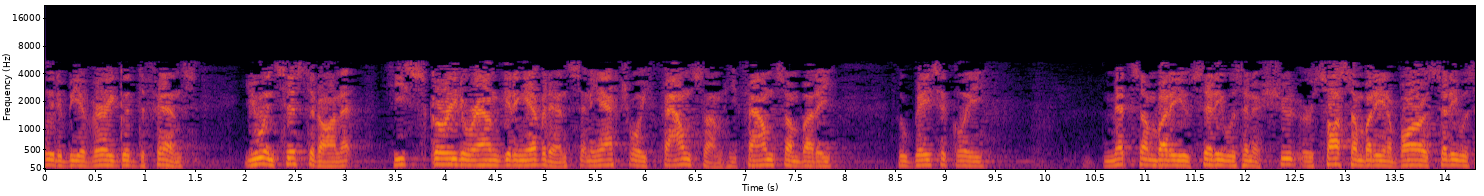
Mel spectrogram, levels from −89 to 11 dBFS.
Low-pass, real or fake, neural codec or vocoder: 5.4 kHz; real; none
